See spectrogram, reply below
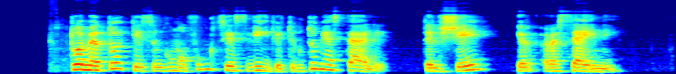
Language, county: Lithuanian, Kaunas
